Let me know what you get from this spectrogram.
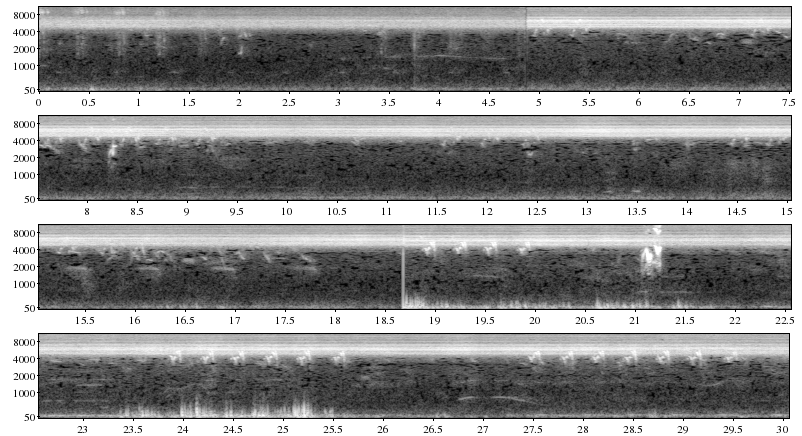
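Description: Faint scattered bird chirps over a steady high hiss. Loud low rumbling bumps come in about two-thirds of the way through and again a few seconds later.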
